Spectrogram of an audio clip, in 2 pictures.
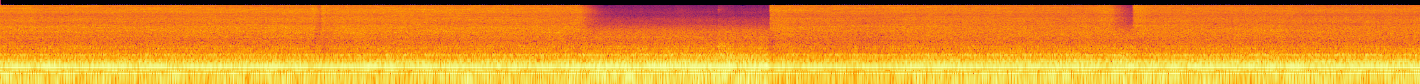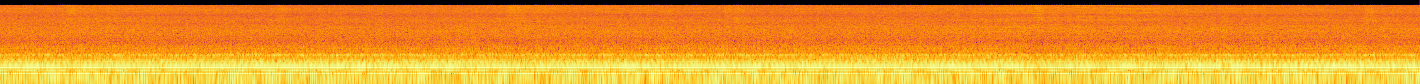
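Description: Gravity-feed compressed-air paint spray gun hissing as it sprays clear coat, over a steady mechanical hum. The hiss cuts out for nearly two seconds about six seconds in, and for a moment near eleven seconds, as the trigger is let off.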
